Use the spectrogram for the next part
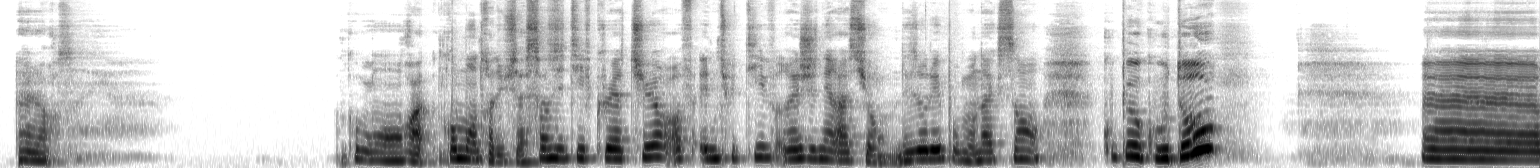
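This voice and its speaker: Slow, musing French woman reviewing cards. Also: medium pitch, warm tone. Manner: unhurried, thinking aloud with frequent fillers and self-corrections. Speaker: tarot deck reviewer. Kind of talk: casual deck walkthrough.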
